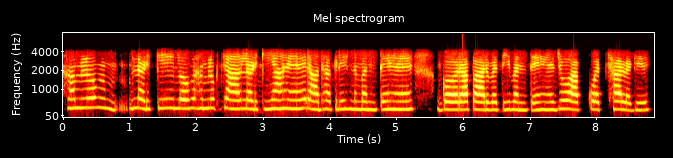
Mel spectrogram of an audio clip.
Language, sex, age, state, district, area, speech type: Hindi, female, 18-30, Uttar Pradesh, Jaunpur, urban, conversation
